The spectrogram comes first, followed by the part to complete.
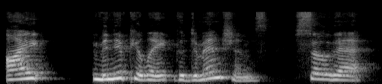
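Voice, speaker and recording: A woman's voice: fairly high pitch, expressive, slow, vocal fry, darkish tone. A woman sharing her experience as a participant on a group video call, chatty and meandering. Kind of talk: casual chat.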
